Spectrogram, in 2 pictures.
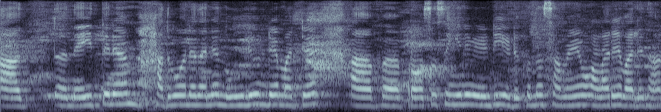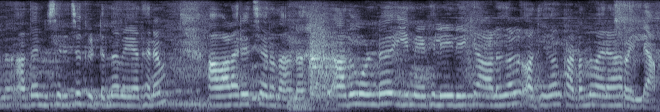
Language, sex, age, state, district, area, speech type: Malayalam, female, 45-60, Kerala, Kollam, rural, spontaneous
